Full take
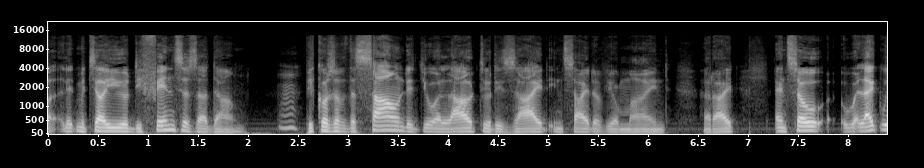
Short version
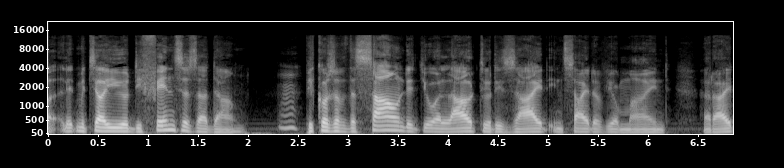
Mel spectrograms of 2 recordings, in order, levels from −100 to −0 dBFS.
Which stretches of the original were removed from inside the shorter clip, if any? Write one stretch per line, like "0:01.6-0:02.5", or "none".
none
